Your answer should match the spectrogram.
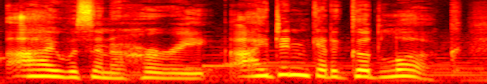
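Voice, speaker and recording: A woman's voice: a little high, a little fast, music in the background, natural voice. A woman voicing a courteous, apologetic female scholar in a video game. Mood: polite. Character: polite, flustered female scholar.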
